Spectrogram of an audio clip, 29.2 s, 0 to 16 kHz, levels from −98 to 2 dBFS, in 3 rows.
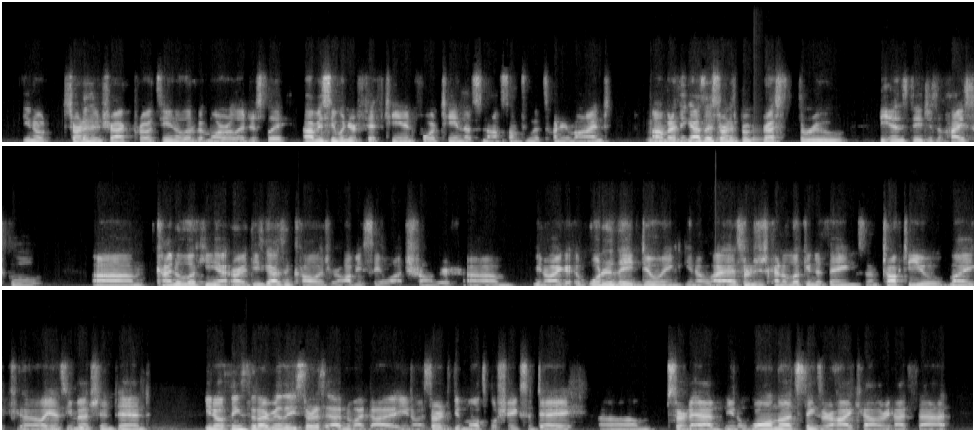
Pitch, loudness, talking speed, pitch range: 125 Hz, -25 LUFS, 250 wpm, 110-155 Hz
